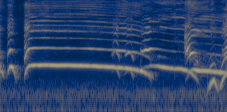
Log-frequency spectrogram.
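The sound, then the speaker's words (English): Several people howl together like wolves, one long, steady, slowly falling howl held throughout while other wavering howls rise and overlap it, loud. “So you guys start howling.”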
